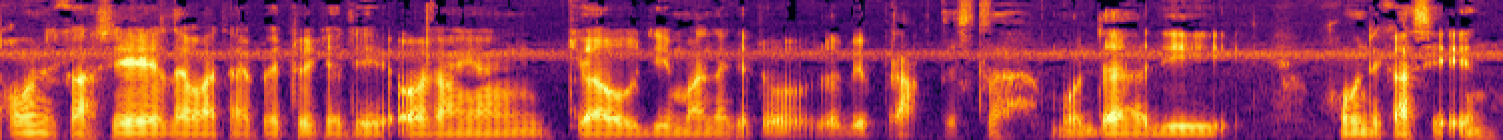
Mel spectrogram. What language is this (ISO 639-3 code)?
bew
